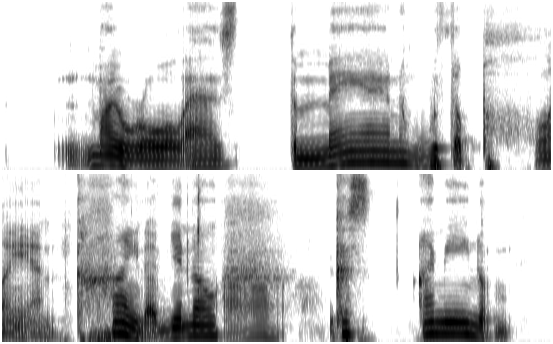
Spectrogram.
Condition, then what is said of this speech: Stuttering. I stutter a lot. I thought you knew me.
